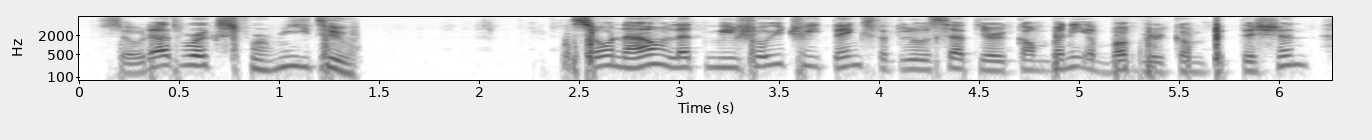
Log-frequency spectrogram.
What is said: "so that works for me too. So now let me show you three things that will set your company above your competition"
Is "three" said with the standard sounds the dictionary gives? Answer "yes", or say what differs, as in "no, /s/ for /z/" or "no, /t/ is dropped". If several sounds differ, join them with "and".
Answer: no, /t/ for /θ/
